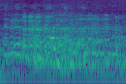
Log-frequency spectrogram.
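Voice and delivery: high airy giggle; real silent laugh at the punchline; breathy laugh. Real, not acted. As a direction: soundless wheeze of a laugh. Laughing at his own joke.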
